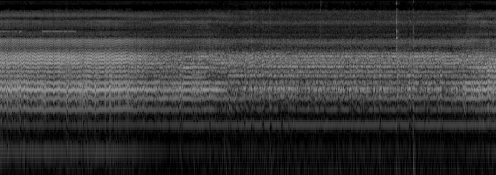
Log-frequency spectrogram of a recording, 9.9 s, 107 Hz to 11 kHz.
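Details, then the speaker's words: Horn on a Potter PFC-6006B fire alarm panel putting out filtered DC, not full-wave rectified: a steady, even buzzing tone with a slight built-in rasp, no stutter or chatter. This is normal horn operation. "And this horn does sound scratchy, so if you hear it and it sounds a bit scratchy, that's not FWR, that's just what it sounds like."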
